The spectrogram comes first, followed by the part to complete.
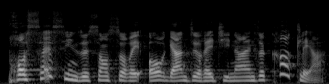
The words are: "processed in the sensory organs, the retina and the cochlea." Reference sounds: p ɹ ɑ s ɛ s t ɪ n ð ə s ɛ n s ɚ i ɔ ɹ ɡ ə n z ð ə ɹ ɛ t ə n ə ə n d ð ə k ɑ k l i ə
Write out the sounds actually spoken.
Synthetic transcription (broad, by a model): p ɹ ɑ s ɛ s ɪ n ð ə s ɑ s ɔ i ɔ ɹ ɡ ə n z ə ɹ ɛ t ə n ə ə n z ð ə k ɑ k l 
